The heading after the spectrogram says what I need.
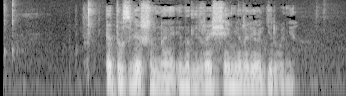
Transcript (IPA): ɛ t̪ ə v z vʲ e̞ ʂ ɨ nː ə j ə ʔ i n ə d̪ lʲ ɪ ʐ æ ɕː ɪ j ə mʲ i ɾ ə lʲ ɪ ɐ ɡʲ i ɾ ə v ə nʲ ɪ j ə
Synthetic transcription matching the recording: ɛ t̪ ə v z vʲ e̞ ʂ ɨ nː ə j ə ʔ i n ə d̪ lʲ ɪ ʐ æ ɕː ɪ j ə mʲ e ɾ ə ɾʲ ɪ ɐ ɡʲ i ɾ ə v ə nʲ ɪ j ə

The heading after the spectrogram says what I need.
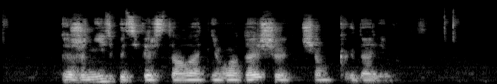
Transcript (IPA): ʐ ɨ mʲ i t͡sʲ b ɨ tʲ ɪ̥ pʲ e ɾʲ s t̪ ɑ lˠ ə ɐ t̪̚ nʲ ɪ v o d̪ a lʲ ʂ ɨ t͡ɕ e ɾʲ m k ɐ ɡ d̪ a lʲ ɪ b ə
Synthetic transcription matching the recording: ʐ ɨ nʲ i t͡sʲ b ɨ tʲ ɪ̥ pʲ e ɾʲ s t̪ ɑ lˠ ə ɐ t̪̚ nʲ ɪ v o d̪ a lʲ ʂ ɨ t͡ɕ e m k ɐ ɡ d̪ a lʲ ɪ b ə

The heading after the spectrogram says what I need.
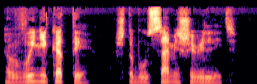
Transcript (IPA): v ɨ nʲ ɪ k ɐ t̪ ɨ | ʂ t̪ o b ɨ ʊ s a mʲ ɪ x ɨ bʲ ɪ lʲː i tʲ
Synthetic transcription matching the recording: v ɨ nʲ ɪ k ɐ t̪ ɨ | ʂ t̪ o b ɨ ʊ s a mʲ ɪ ʂ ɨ vʲ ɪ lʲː i tʲ

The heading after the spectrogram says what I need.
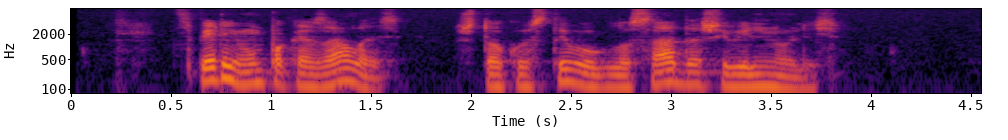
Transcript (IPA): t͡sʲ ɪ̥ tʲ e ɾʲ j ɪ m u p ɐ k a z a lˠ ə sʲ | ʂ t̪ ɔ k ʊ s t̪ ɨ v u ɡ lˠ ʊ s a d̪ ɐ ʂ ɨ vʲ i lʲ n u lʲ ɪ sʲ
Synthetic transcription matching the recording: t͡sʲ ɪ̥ pʲ e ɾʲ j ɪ m u p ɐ k a z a lˠ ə sʲ | ʂ t̪ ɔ k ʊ s t̪ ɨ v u ɡ lˠ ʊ s a d̪ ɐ ʂ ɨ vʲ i lʲ n u lʲ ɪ sʲ

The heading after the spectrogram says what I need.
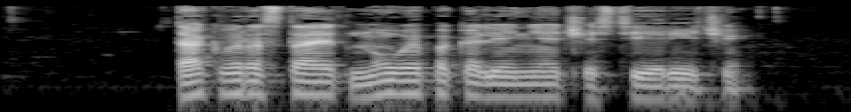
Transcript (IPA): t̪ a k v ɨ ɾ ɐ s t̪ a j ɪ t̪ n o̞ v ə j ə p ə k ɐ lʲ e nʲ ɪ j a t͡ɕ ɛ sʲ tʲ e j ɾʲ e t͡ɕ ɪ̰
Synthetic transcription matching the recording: t̪ a k v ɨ ɾ ɐ s t̪ a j ɪ t̪ n o̞ v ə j ə p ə k ɐ lʲ e nʲ ɪ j ə t͡ɕ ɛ sʲ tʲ e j ɾʲ e t͡ɕ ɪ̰

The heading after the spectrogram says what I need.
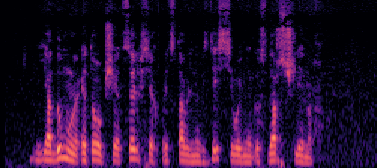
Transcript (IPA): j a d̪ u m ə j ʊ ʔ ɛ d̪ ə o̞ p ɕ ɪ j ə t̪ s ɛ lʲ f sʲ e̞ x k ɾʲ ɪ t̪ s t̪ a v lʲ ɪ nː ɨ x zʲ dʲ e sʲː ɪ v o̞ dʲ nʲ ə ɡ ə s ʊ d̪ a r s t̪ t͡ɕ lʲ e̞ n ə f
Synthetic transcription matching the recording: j a d̪ u m ə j ʊ ʔ ɛ t̪ ə o̞ p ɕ ɪ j ə t̪ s ɛ lʲ f sʲ e̞ x p ɾʲ ɪ t̪ s t̪ a v lʲ ɪ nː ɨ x zʲ dʲ e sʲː ɪ v o̞ dʲ nʲ ə ɡ ə s ʊ d̪ a r s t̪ t͡ɕ lʲ e̞ n ə f

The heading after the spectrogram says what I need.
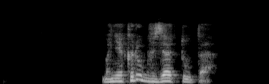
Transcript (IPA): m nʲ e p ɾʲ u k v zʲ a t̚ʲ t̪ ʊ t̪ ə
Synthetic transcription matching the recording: m nʲ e k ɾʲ u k v zʲ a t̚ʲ t̪ u t̪ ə

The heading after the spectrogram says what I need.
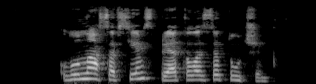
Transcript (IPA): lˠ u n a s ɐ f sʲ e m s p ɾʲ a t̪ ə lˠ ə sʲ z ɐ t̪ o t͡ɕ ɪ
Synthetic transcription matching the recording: lˠ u n a s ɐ f sʲ e m s p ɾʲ a t̪ ə lˠ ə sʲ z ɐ t̪ u t͡ɕ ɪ

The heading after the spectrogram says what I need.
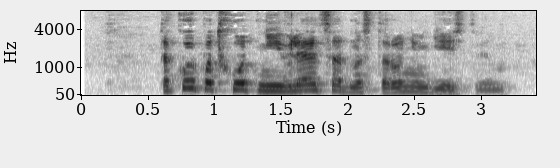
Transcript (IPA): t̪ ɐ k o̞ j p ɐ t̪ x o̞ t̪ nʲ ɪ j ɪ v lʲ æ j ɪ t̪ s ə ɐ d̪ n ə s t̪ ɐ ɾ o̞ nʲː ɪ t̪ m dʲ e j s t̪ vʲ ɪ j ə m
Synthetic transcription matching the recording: t̪ ɐ k o̞ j p ɐ t̪ x o̞ t̪ nʲ ɪ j ɪ v lʲ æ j ɪ t̪ s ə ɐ d̪ n ə s t̪ ɐ ɾ o̞ nʲː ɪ m dʲ e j s t̪ vʲ ɪ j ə m

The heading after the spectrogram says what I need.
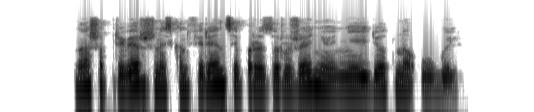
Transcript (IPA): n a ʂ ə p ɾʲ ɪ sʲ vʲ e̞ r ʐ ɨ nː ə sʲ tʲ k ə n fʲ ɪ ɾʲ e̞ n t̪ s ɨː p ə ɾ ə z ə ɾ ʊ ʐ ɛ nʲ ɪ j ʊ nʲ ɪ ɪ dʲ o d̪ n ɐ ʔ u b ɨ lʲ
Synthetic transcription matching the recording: n a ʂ ə p ɾʲ ɪ vʲ e̞ r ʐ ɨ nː ə sʲ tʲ k ə n fʲ ɪ ɾʲ e̞ n t̪ s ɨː p ə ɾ ə z ə ɾ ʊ ʐ ɛ nʲ ɪ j ʊ nʲ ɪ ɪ dʲ o t̪ n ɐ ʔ u b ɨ lʲ

